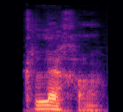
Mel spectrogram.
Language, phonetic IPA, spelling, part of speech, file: Polish, [ˈklɛxa], klecha, noun, Pl-klecha.ogg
